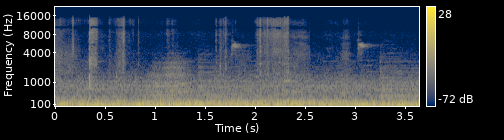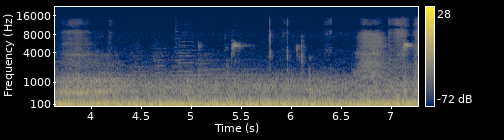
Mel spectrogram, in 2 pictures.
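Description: Faint short high chirps of small birds, a few times, over a steady low rumble of wind on the microphone. A soft breathy exhale of smoke about four seconds in, with a few light clicks.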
